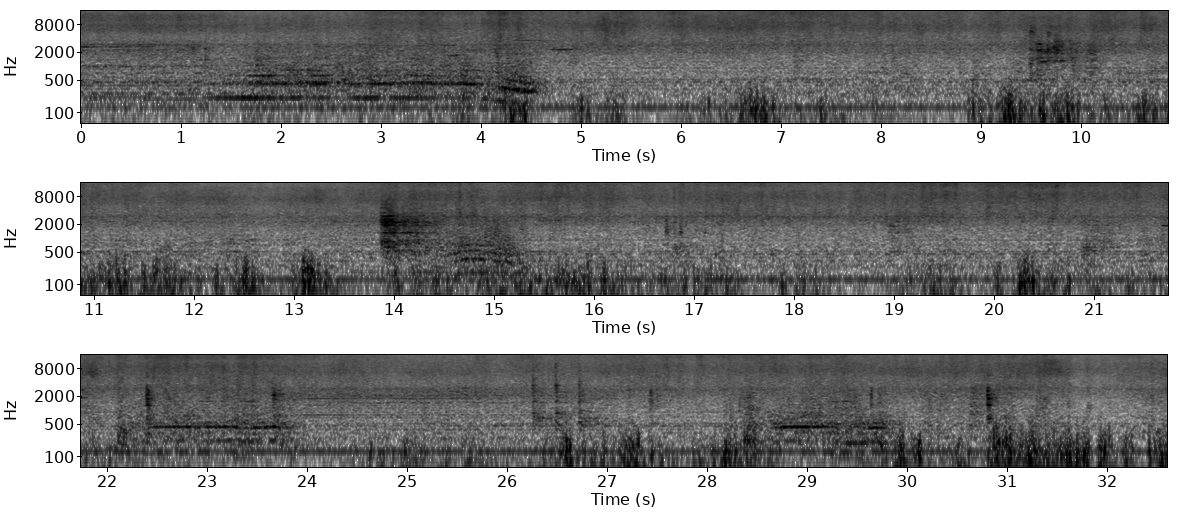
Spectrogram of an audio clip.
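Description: Steam locomotive hissing steam, with occasional knocks and clangs.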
